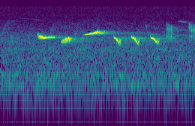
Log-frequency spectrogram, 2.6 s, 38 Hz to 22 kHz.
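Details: Blue-and-white flycatcher, a male, in song along the Kanazawa forest road at Lake Miyagase, Japan, 17 May 2020: a string of clear whistles and short slurred notes, some rising, some falling, with a faint high chip near the end.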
